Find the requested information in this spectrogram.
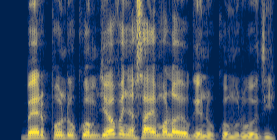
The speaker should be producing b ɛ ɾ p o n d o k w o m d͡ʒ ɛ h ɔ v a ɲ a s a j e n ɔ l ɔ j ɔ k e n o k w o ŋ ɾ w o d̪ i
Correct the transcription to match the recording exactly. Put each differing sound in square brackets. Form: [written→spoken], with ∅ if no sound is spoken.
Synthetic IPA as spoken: b ɛ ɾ p o n d o k w o m d͡ʒ ɛ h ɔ v a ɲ a s a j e [n→m] ɔ l ɔ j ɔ [k→ɡ] e n o k w o [ŋ→m] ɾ w o d̪ i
